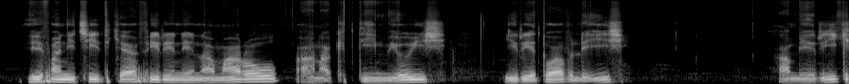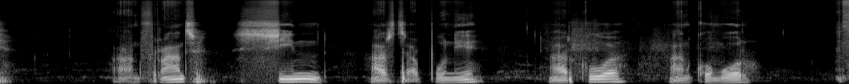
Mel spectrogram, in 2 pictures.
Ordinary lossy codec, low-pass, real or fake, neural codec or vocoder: none; none; fake; autoencoder, 48 kHz, 128 numbers a frame, DAC-VAE, trained on Japanese speech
